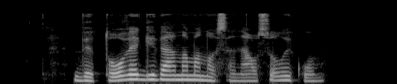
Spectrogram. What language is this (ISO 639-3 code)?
lit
